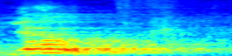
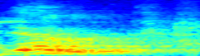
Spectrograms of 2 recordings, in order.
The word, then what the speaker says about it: yolk: it works in english you would say that the yellow part of the egg is called a yolk a yolk a yolk it's still not going to turn into a joke equally this is a joke you observe it very quickly as a joke it's still not going to be a yolk all right photo tactics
